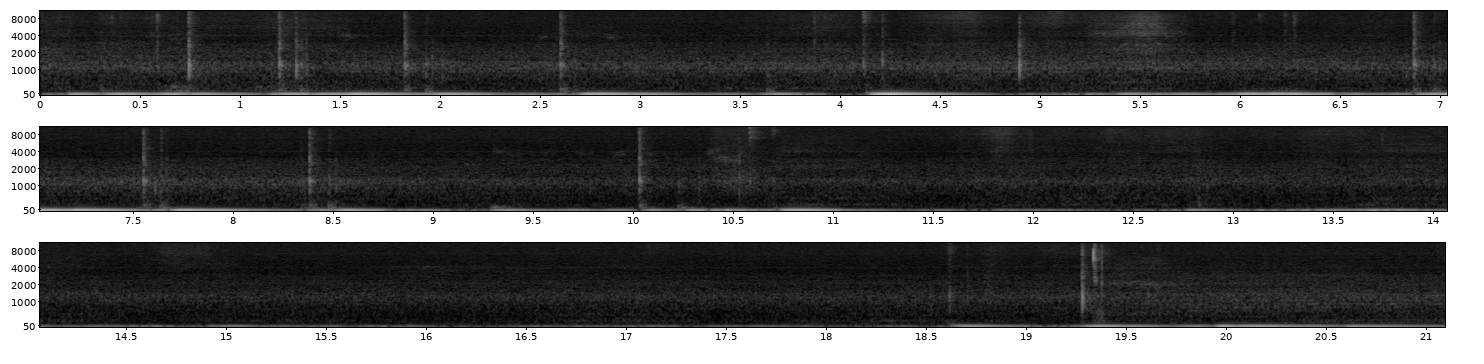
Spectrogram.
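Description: A computer mouse clicking while text is edited on a website builder, with sharp isolated clicks spaced irregularly across quiet room tone.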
